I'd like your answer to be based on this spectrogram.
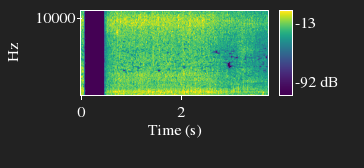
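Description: Steady, dense rain pours down outdoors in a continuous loud hiss after a brief silent gap at the very start, unbroken and without talk.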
